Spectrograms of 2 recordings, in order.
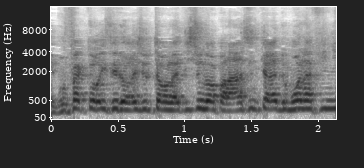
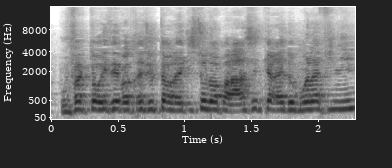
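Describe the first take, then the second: First: Fast, rattled-off summary; rapid-fire lecture. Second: Fast, rattled-off explanation; rapid-fire lecture. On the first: Teacher speeds through the summary again. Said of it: "Ça y est, il recommence". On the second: Teacher rattles the lesson off too fast for the class. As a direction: rush through it without a breath. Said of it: "vous avez vu à quelle vitesse vous parlez". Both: Acted.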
